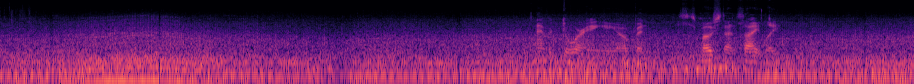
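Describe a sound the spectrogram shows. Tyres crunch over dirt.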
